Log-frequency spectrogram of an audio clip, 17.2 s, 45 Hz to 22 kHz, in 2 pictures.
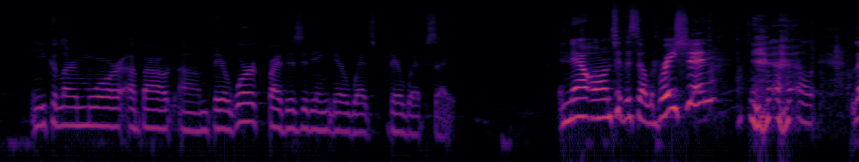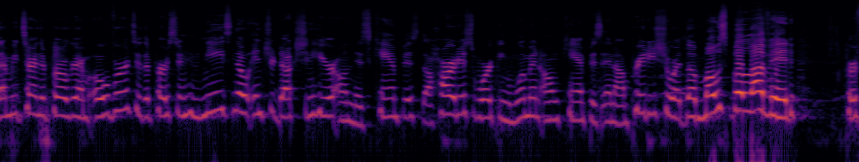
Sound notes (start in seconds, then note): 7.4 laughs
